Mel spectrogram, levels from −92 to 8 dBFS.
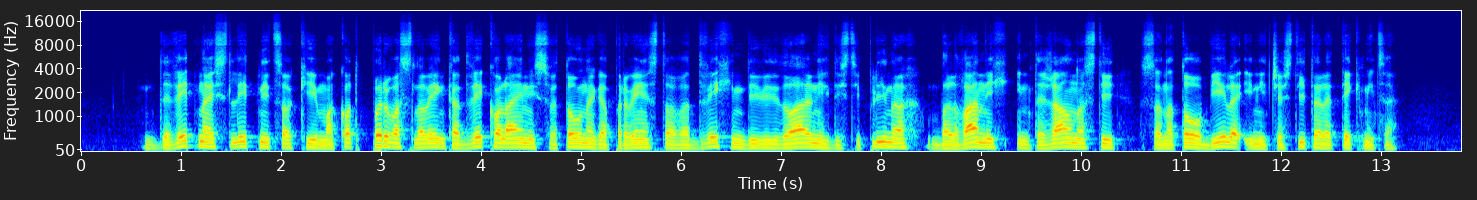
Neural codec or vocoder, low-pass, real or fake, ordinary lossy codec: autoencoder, 48 kHz, 128 numbers a frame, DAC-VAE, trained on Japanese speech; 19.8 kHz; fake; Opus, 32 kbps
